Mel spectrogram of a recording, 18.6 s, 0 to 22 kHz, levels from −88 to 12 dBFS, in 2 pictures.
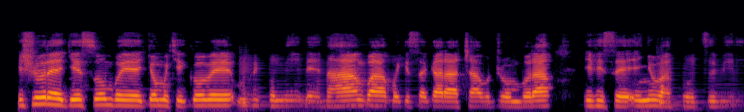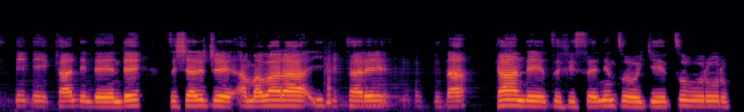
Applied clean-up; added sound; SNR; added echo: neural mask model DeepFilterNet 3.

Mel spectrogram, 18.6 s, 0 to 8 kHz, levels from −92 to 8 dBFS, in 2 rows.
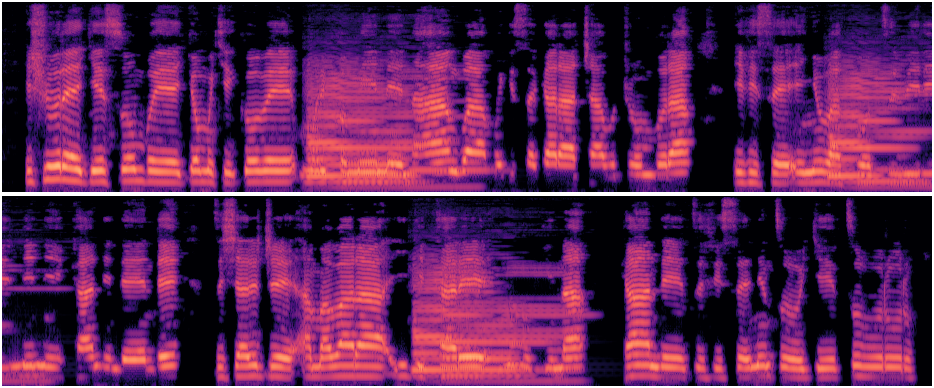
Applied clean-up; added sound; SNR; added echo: classical method Wiener filter.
